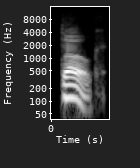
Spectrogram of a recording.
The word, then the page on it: doek: American English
